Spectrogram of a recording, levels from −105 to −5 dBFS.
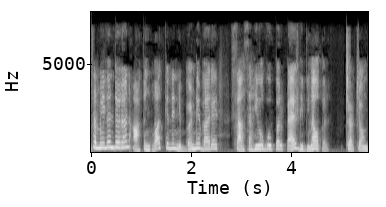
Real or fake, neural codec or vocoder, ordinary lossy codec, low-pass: fake; codec, 16 kHz, 2 kbps, FreqCodec, larger model; AAC, 32 kbps; 7.2 kHz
